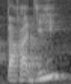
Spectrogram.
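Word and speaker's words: Paradis: з літерою с наприкінці це приголосна вона не вимовляється і параді французькою - це рай До речі співачку Ванеса параді насправді Як ви бачите звуть Ванеса Рай Яке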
